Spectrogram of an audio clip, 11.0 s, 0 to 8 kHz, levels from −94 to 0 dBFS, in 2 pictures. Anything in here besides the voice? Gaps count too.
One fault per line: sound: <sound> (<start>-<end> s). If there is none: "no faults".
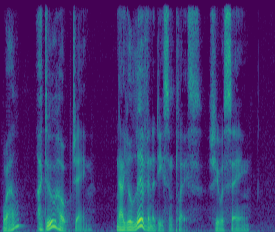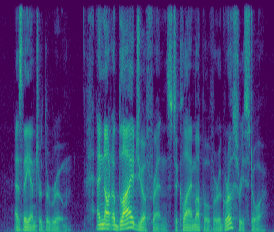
no faults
